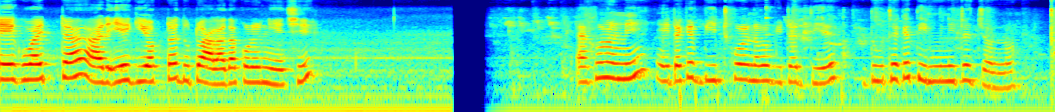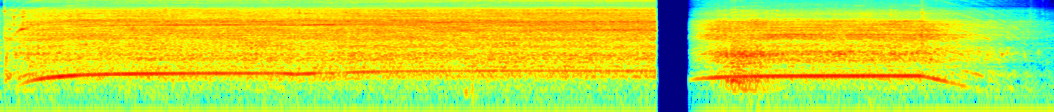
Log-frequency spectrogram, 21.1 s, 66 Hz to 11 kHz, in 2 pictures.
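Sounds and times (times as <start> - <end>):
electric hand mixer whirring: 10.5 - 21.0.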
